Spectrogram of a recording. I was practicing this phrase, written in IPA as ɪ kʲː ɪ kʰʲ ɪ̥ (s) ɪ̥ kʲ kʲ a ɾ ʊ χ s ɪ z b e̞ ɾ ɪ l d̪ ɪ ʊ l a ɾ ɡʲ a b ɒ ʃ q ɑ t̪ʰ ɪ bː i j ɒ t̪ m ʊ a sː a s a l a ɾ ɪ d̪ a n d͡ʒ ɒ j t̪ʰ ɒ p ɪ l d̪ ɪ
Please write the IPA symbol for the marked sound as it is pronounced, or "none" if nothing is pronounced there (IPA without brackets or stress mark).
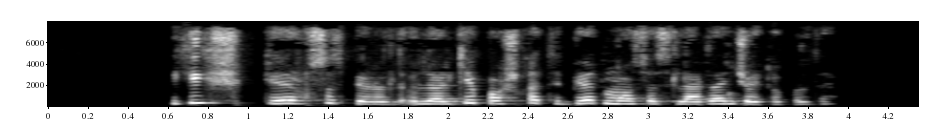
ʃ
